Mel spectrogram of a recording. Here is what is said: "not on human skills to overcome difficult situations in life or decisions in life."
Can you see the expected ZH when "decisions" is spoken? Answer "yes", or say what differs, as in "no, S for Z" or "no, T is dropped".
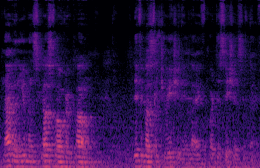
no, SH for ZH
